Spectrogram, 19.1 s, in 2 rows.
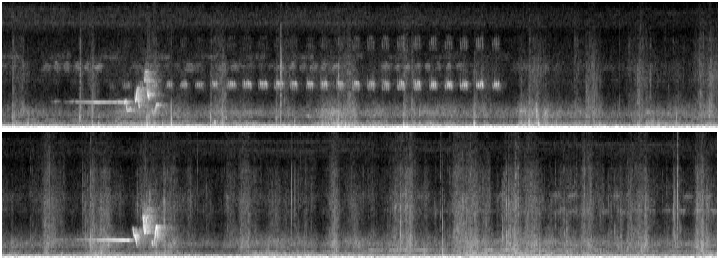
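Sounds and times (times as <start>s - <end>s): wind rumble on microphone: 0.0s - 19.0s
bird chirps: 0.9s - 2.9s, 10.6s - 12.0s
bird whistling: 1.2s - 2.2s, 10.6s - 11.8s.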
